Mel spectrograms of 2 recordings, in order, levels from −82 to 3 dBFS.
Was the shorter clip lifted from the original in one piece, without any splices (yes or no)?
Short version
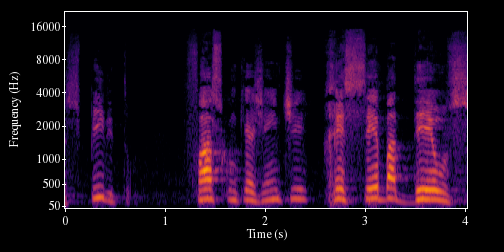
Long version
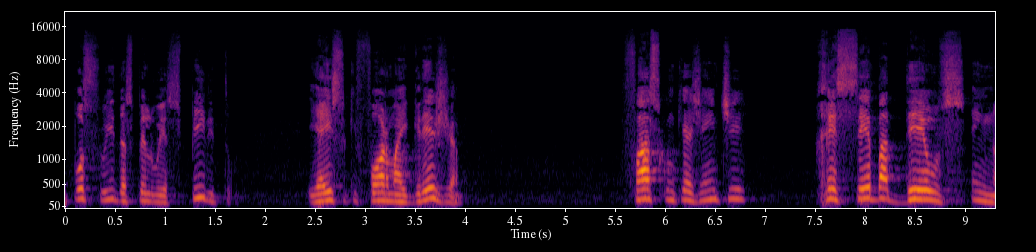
no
